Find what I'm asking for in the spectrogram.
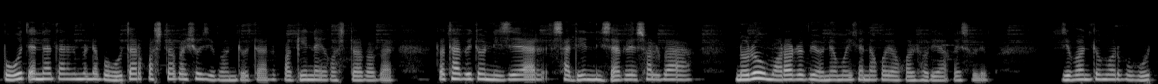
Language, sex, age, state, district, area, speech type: Assamese, female, 30-45, Assam, Barpeta, rural, spontaneous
